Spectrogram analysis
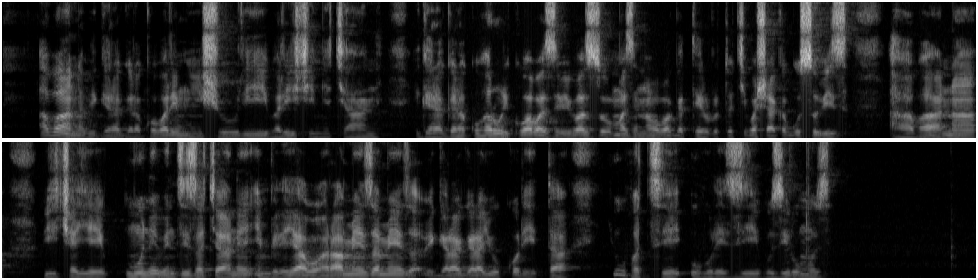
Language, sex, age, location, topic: Kinyarwanda, male, 25-35, Huye, health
